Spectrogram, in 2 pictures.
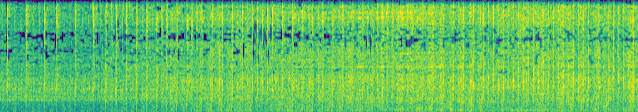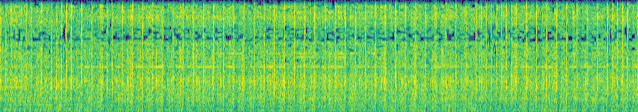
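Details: Zipper plate compactor, small single-cylinder engine, reported to start, run briefly and die, smoking and lacking power, with very little fuel in the tank: uneven, stumbling, fading chug. Cause unknown; carburetor and tank cleaning with fresh fuel planned.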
